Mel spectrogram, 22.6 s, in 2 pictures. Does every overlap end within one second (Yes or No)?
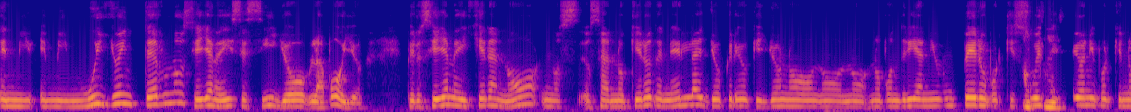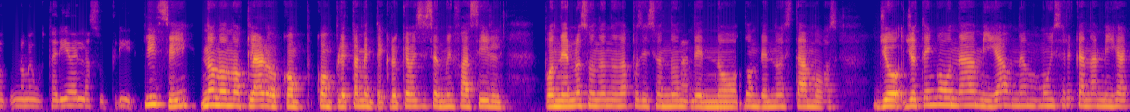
Yes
